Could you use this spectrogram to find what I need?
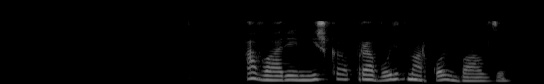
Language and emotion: Russian, neutral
